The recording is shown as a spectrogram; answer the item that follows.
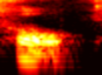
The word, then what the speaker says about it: whole: had the whole harmonious the sound of the H even though it's not whole is not its wh it's still pronounced whole so we have the alliterations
